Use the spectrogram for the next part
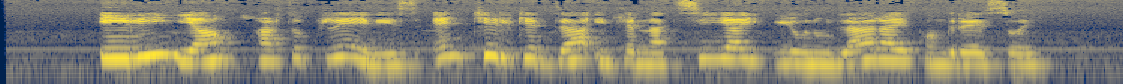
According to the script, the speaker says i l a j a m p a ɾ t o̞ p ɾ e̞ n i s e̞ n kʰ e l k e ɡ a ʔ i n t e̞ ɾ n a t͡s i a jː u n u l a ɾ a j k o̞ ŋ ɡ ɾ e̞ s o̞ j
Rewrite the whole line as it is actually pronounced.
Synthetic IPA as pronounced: i l i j a m p a ɾ t o̞ p ɾ e̞ n i s e̞ n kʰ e l k e d a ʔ i n t e̞ ɾ n a t͡s i a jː u n u l a ɾ a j k o̞ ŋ ɡ ɾ e̞ s o̞ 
